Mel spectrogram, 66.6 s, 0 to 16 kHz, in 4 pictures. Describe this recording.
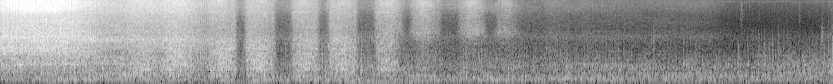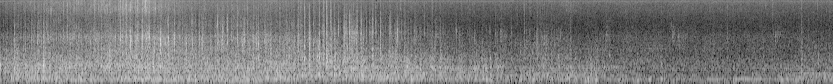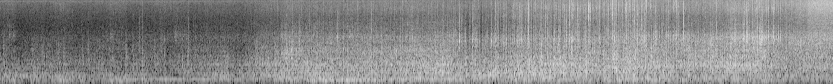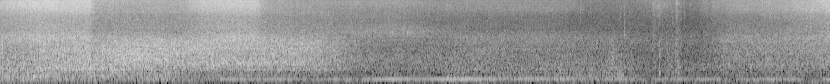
recorded july 4th, 2008. project: "hasenbrot - a private sound diary"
